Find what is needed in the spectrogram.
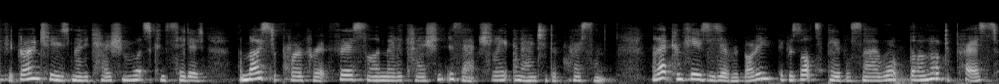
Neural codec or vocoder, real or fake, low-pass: codec, 44.1 kHz, 2.6 kbps, DAC; fake; 7.2 kHz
